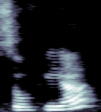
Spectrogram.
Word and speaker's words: SFIA: kipps there is a sophia skills assessment testing um it is written as sfia but pronounced as sophia so that kind of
